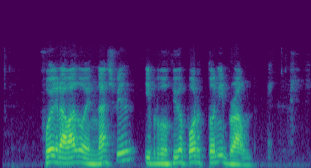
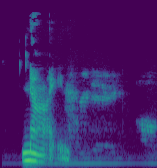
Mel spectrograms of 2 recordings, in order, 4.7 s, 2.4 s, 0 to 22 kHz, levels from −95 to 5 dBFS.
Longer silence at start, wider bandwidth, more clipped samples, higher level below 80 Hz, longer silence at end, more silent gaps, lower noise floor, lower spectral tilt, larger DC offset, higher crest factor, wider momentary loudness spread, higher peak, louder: first, 0.7 s vs 0.35 s; second, 6.4 kHz vs 16.5 kHz; neither; first, -50 dBFS vs -74 dBFS; first, 0.9 s vs 0.05 s; neither; first, -66 dBFS vs -57 dBFS; first, -9 dB/octave vs -5.5 dB/octave; neither; about the same, 18 dB vs 22 dB; second, 11 LU vs 23 LU; first, -6 dBFS vs -12 dBFS; first, -21 LUFS vs -30 LUFS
